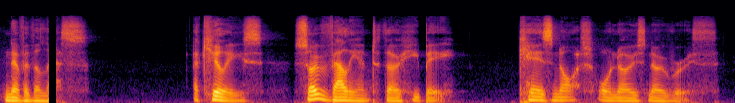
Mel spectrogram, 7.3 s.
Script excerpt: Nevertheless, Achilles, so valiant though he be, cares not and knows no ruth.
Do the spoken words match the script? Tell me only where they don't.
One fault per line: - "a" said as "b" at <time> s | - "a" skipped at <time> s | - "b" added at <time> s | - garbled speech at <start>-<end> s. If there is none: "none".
- "and" said as "or" at 6.0 s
